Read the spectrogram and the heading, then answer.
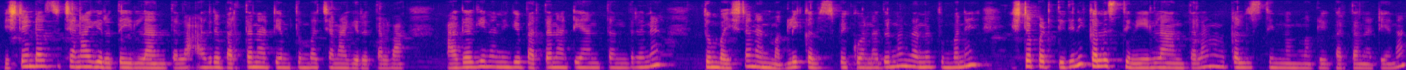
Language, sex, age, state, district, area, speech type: Kannada, female, 30-45, Karnataka, Chikkamagaluru, rural, spontaneous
